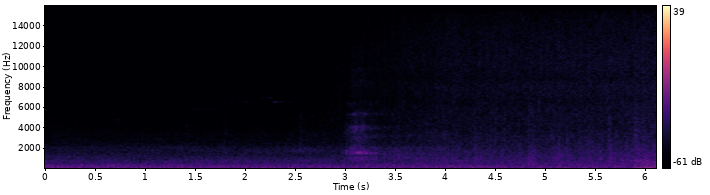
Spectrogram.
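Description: Steady rain in a video game roleplay, a constant even hiss of falling water that fills the whole stretch with no voices over it.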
